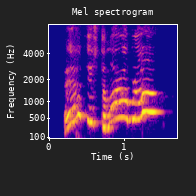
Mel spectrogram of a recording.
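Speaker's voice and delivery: very high, squeaky put-on guy voice. Retelling a conversation, quoting Yoel's reply: Yoel's high voice. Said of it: "He goes like his all high voice".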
